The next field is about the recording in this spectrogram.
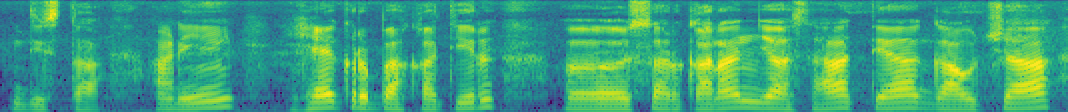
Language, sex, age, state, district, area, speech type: Goan Konkani, male, 18-30, Goa, Canacona, rural, spontaneous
